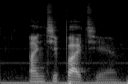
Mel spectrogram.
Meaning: antipathy (contrariety or opposition in feeling)
- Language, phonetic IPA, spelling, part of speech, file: Russian, [ɐnʲtʲɪˈpatʲɪjə], антипатия, noun, Ru-антипа́тия.ogg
